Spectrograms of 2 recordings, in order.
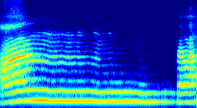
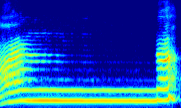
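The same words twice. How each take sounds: The two takes are said the same way.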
